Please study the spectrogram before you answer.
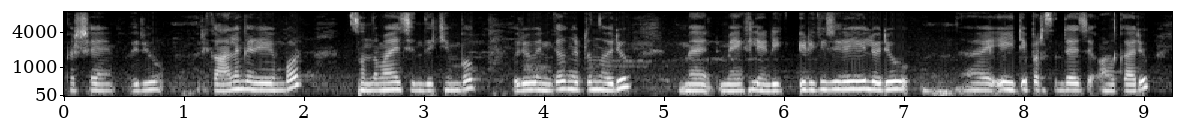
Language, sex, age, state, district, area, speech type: Malayalam, female, 30-45, Kerala, Idukki, rural, spontaneous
